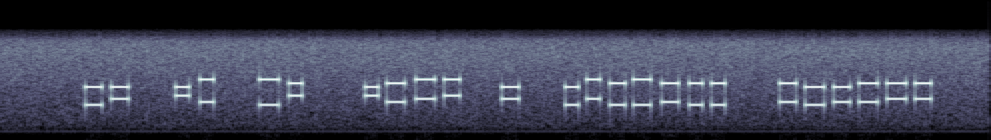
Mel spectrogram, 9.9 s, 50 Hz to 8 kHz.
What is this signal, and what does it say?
DTMF, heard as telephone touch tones, dialled by hand, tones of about 160 ms, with hum. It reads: 17 *6 30 *59# 7 1923522 514588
